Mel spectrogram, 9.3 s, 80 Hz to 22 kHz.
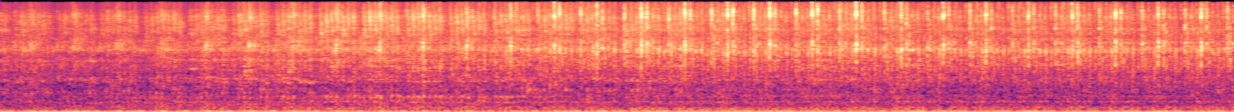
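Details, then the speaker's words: Toyota 22RE engine in an off-road buggy, just after exhaust manifold gasket replacement: sharp, rapid puffing tick over a rough steady idle, pulsing with each firing. Exhaust still leaking at the top of the manifold; air felt escaping there. "Big old leak coming out of the top. That's strange. I could feel air coming out of right here, and I could hear it."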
